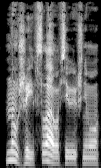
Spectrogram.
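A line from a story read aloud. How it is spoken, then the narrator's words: Relieved exhale, strong warrior. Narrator (Russian): облегченно выдохнул богатырь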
